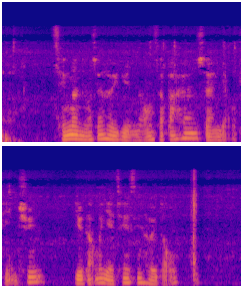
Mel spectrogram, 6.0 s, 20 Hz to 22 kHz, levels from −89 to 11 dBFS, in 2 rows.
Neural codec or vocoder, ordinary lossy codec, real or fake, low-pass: none; AAC, 48 kbps; real; 10.8 kHz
